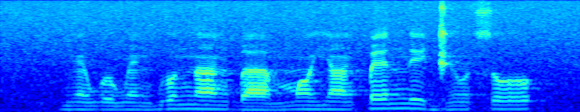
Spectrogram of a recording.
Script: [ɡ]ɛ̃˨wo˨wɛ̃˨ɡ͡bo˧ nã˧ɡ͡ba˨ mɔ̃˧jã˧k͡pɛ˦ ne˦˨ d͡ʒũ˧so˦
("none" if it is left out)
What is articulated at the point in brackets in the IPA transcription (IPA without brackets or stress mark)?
ɡ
